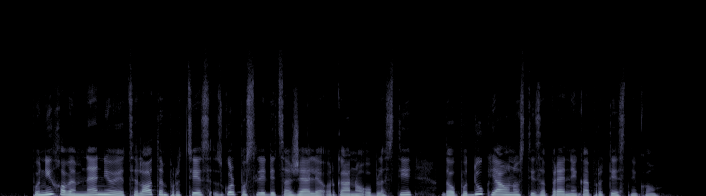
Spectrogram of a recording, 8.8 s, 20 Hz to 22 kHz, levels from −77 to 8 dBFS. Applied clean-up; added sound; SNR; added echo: none; none; none; none.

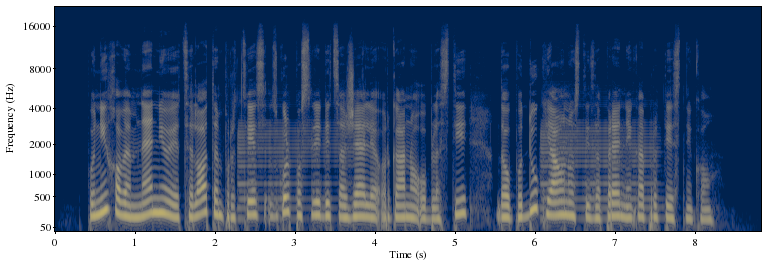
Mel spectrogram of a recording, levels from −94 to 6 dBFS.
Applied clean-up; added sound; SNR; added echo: neural mask model RNNoise.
